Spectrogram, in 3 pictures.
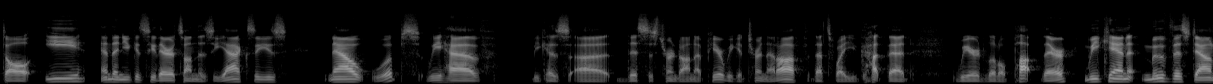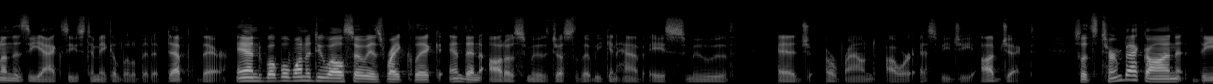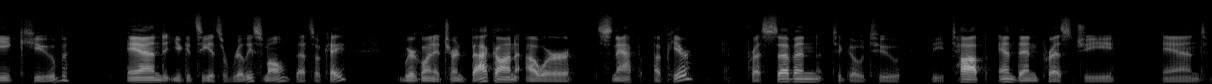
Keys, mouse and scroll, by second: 0.2 e, 7.1 click, 13.6 middle click, 14.4 Tab, 14.6 middle drag, 14.6 scroll down 2, 15.0-15.5 scroll up 2, 15.3 middle drag, 15.8-17.3 right drag, 17.3 middle click, 18.6 middle drag, 20.2-20.8 middle drag, 21.0-22.2 scroll down 5, 21.5-22.4 middle drag, 22.5-22.8 scroll down 1, 24.7 click, 25.1 middle drag, 25.5-26.8 scroll down 4, 26.2-26.9 middle drag, 27.2 middle drag, 29.0 click, 29.5-29.9 middle drag, 31.8 KP_7, 33.4-34.8 scroll up 4, 34.1 g, 35.7-36.3 middle drag.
